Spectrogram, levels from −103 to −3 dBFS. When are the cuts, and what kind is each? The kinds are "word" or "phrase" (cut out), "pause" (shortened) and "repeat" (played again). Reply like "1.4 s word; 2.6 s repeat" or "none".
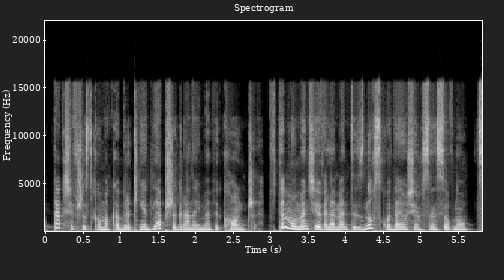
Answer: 2.9 s pause; 3.7 s phrase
